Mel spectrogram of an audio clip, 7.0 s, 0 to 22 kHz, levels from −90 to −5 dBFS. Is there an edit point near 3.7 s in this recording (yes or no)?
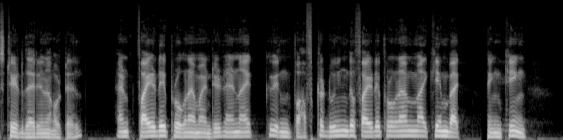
no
